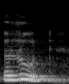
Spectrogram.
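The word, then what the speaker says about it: root: अब देखते हैं कि अगर डबल ओ किसी भी वर्ड में डबल ओ हो तो इसे हम क्या पढ़ेंगे? उ पढ़ेंगे। उ जैसे कि रूट। रूट में देखिए डबल ओ आया है। आर का र हो जाएगा। डबल ओ का हो जाएगा उ और टी का हो जाएगा ट। ये हो जाएगा आपका रूट।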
